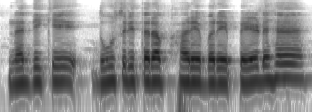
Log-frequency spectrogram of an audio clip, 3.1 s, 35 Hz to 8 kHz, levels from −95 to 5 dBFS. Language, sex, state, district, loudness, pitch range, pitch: Hindi, male, Rajasthan, Jaipur, -15 LUFS, 150-165 Hz, 155 Hz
